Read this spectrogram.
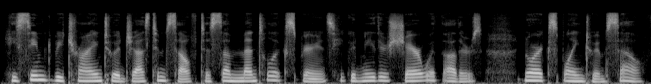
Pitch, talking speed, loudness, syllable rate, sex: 160 Hz, 205 wpm, -19 LUFS, 5.7 syllables/s, female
